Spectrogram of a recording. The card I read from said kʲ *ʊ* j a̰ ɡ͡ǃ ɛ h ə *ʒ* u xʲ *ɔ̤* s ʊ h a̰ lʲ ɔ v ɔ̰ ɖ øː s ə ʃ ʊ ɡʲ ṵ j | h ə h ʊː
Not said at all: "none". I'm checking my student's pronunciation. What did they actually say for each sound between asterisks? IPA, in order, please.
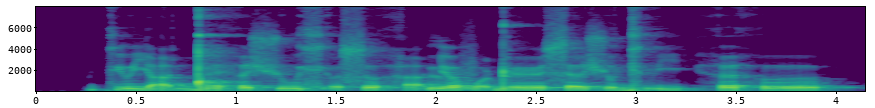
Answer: u, ʃ, ɔ̰

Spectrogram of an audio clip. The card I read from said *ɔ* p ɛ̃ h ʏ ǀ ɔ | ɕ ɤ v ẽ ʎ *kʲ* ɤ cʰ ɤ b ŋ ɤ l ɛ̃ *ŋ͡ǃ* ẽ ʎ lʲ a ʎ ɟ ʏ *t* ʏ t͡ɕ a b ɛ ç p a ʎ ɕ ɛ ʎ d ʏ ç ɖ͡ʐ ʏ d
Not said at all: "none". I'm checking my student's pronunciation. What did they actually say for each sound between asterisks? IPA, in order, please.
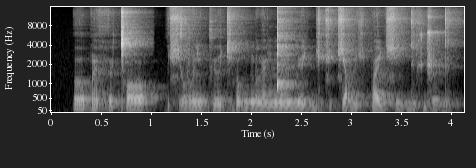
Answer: ɤ, kʲ, ŋ͡ǃ, t͡ɕ

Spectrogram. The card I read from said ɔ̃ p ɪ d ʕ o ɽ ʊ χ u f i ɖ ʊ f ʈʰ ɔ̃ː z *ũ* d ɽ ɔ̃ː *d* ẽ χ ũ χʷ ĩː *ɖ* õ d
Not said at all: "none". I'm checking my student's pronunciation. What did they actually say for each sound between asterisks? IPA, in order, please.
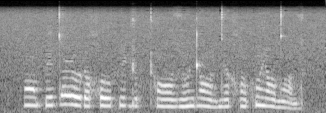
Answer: ũ, d, dˤ

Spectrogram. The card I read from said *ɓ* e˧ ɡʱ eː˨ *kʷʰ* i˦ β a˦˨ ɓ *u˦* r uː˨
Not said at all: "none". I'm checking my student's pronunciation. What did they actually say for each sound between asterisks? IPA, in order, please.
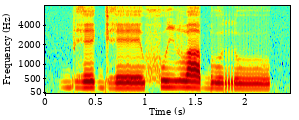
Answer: bʱ, xʷ, u˨

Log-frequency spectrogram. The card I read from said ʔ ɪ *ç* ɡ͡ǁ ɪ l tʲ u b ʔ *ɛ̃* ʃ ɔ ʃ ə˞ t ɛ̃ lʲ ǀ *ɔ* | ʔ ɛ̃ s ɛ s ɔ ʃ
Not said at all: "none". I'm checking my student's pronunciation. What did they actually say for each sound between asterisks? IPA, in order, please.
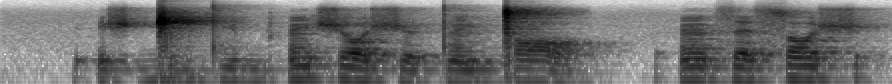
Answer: ʃ, ɛ̃, ɑ

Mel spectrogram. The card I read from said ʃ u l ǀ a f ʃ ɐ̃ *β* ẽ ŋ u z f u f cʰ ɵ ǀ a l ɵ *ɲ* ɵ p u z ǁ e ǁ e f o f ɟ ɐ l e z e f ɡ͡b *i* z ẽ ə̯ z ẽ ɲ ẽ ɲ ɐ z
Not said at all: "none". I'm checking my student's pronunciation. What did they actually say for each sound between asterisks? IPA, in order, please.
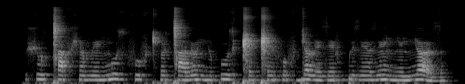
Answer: v, ɲ, ɨ

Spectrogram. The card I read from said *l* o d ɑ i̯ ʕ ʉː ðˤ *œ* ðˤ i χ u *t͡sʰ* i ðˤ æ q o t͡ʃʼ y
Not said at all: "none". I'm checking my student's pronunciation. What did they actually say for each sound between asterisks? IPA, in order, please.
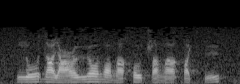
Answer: n, œ, t͡ʃ

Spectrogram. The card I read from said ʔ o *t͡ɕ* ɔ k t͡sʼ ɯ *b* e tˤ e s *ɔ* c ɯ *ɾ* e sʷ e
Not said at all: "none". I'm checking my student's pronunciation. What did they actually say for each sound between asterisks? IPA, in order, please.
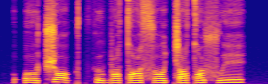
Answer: t͡ʃ, b, ɔ, tˤ

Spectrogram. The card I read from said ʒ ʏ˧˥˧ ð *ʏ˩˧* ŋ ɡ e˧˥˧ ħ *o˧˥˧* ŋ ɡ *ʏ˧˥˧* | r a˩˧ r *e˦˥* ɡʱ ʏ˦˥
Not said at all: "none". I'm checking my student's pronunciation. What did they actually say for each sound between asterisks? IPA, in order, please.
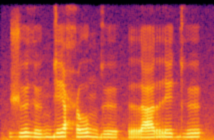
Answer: ʏ˩˧, o˧˥˧, ʏ˨˩, e˧

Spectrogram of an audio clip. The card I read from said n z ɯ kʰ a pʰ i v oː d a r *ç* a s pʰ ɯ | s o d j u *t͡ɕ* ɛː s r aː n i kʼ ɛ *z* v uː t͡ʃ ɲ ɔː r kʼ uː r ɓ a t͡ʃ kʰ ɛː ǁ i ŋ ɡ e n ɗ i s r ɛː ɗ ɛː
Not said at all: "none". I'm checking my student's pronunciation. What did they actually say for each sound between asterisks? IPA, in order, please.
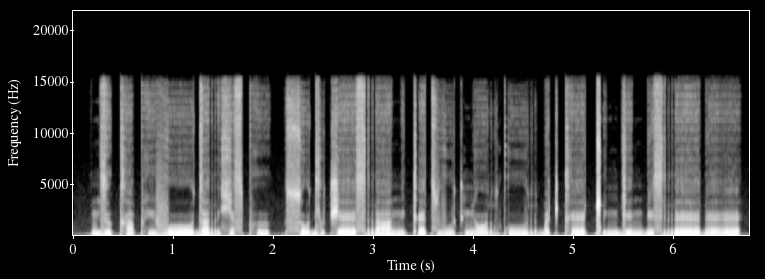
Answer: ç, t͡ʃ, t͡s

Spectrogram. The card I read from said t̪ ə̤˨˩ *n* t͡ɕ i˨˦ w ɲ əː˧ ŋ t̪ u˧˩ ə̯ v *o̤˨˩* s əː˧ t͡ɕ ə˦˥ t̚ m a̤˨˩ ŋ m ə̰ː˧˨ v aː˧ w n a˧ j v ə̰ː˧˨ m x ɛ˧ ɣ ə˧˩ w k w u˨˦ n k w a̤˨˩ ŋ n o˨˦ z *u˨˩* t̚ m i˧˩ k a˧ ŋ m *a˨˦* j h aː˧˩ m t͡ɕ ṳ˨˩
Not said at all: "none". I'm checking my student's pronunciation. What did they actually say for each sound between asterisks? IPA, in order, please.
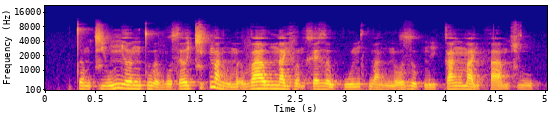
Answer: m, o̤˨˩, u˨˩, a˧˩

